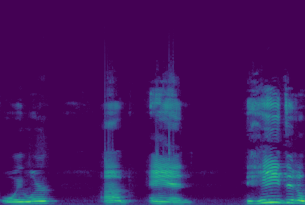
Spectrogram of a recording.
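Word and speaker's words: Euler: I know that looks like uler but um it's pronounced Oiler.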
